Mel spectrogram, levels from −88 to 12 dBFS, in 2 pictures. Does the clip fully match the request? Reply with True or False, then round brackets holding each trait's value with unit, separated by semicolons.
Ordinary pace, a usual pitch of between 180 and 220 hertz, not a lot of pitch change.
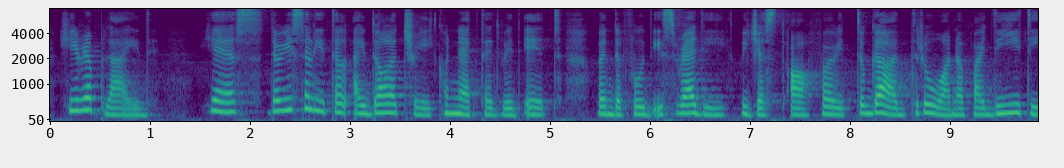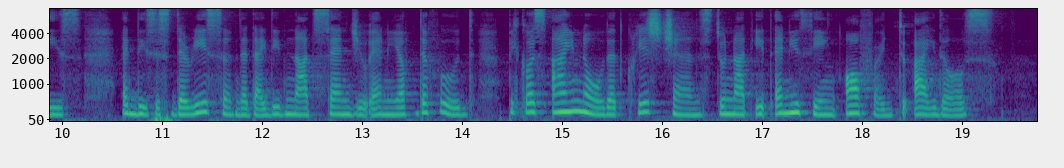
False (170 wpm; 190 Hz; 4.3 semitones)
